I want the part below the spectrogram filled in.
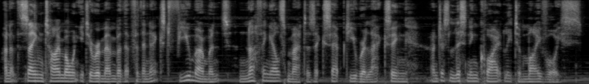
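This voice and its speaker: A man leading a guided hypnosis meditation as a relaxation therapist, speaking in a soothing, measured way with short phrases and pauses. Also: on the low side, fairly even intonation, creaky. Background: meditation music.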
